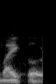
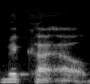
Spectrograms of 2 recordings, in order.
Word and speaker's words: Michael: But it would probably be pronounced Mikael, because the ma means like who or what. It's like a question, right? And then the ka is like as or like, and then el means God.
